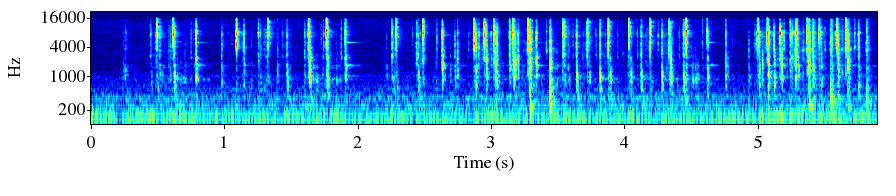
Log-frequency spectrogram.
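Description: Fingertips of both hands rapidly tap the plastic keycaps of a full-size backlit mechanical computer keyboard. The sharp, bright clicks die away almost instantly and come in quick runs that slow briefly near the middle and speed up again at the end. A faint, steady low hum sits underneath.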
